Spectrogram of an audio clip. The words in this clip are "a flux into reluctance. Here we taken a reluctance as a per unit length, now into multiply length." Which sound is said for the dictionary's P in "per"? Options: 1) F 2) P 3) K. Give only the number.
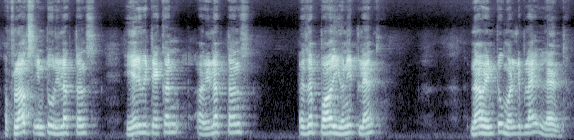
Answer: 2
